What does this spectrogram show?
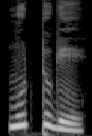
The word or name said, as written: ಮುಟ್ಟುಗೆ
